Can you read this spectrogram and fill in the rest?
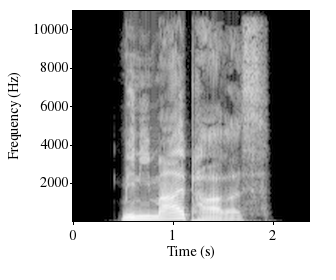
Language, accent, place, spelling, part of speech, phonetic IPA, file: German, Germany, Berlin, Minimalpaares, noun, [miniˈmaːlˌpaːʁəs], De-Minimalpaares.ogg
- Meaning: genitive singular of Minimalpaar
